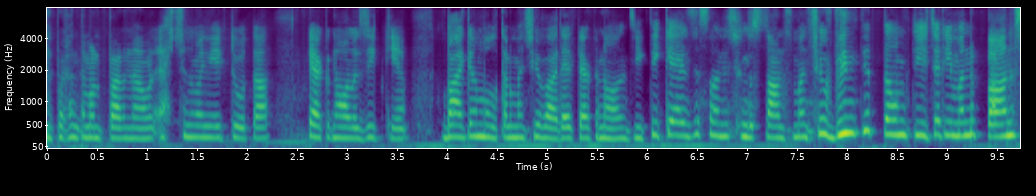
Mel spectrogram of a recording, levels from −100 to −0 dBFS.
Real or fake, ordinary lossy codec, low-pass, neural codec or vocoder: fake; none; none; codec, 16 kHz, 2 kbps, X-Codec, HuBERT features, trained on balanced general audio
